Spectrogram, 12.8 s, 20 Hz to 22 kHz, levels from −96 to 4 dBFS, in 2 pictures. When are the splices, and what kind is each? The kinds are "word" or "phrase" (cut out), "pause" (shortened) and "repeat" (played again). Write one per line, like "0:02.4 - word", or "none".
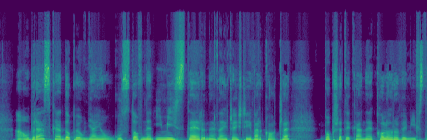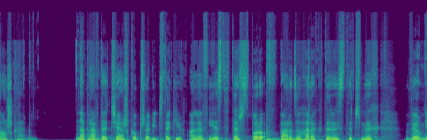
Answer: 0:02.3 - word
0:03.3 - word
0:04.8 - word
0:09.1 - word
0:09.5 - word
0:10.4 - word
